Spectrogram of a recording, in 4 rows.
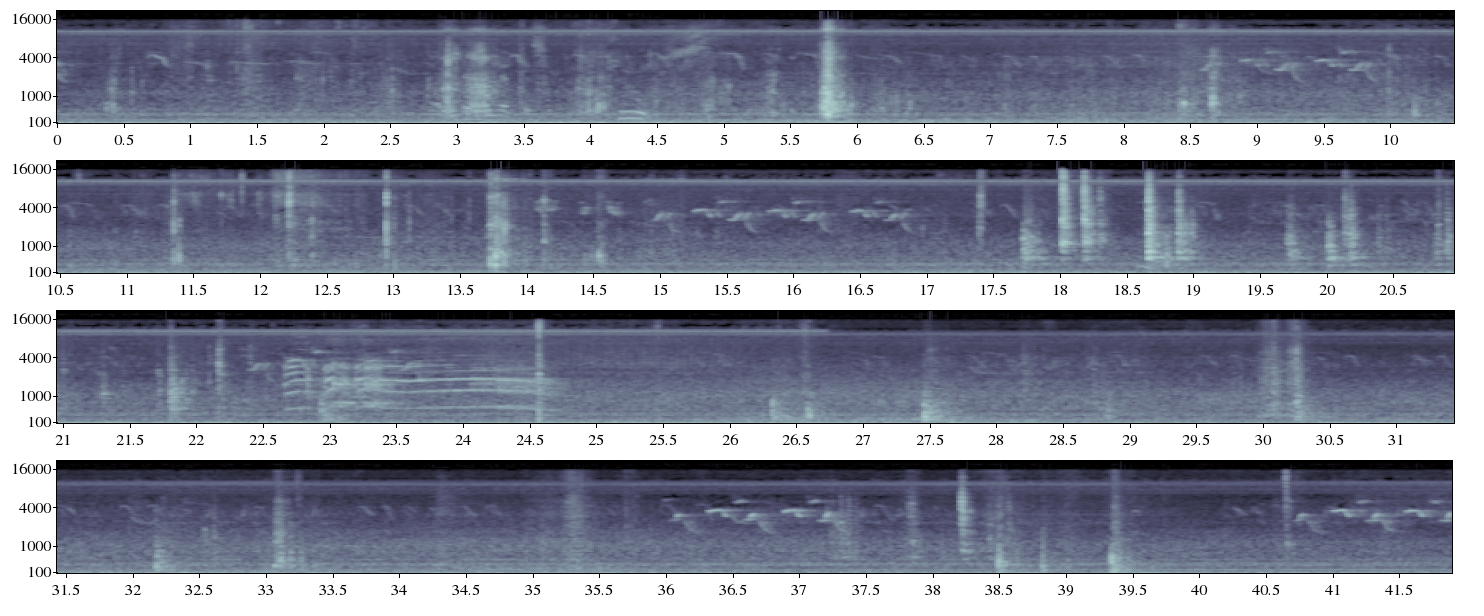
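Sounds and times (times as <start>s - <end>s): rooster crowing: 22.6s - 24.8s.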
